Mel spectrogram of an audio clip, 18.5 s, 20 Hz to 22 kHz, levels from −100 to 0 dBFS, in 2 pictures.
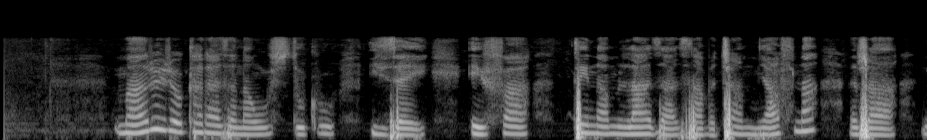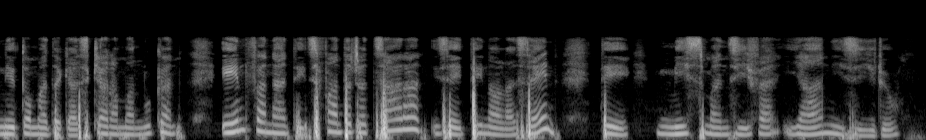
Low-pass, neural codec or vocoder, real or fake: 7.2 kHz; none; real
